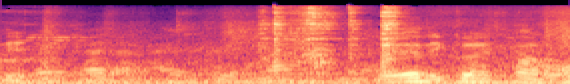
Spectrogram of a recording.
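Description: Metal spoons clinking against ceramic bowls and plates, a quick cluster of light clinks about a second in.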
